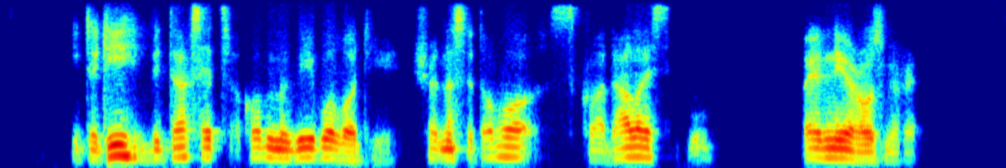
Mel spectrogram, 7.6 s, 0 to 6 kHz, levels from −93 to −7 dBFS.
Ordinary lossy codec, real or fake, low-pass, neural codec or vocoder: Opus, 16 kbps; fake; 5.4 kHz; codec, 16 kHz, 0.5 kbps, X-Codec, WavLM features, trained on Multilingual LibriSpeech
